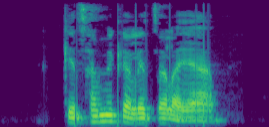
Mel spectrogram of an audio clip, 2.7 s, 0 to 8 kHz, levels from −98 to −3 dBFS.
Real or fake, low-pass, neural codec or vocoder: real; 7.2 kHz; none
